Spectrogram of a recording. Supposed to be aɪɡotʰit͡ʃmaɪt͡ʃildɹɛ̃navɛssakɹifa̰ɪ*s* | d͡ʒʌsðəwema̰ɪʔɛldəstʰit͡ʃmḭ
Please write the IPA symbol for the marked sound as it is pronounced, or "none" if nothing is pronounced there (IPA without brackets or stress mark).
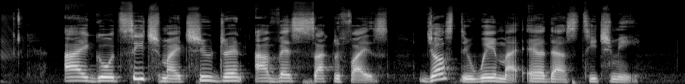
s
